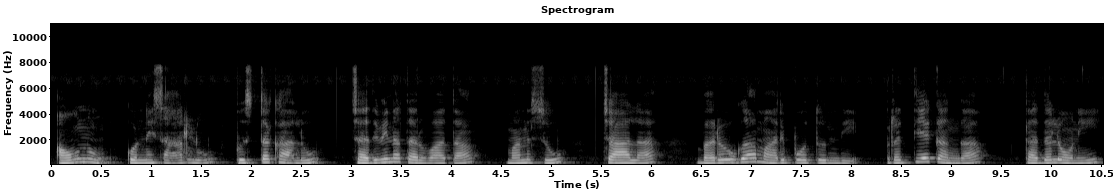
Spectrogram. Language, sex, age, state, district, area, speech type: Telugu, female, 30-45, Telangana, Adilabad, rural, spontaneous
